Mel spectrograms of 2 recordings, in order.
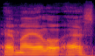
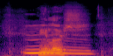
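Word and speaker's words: Miloš: It's Milos, but we have a little V on top of S, which is pronounced like SH, Milos.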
